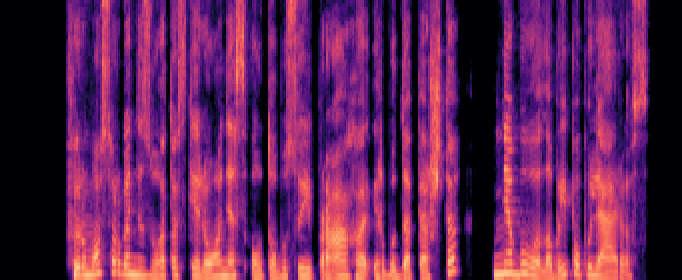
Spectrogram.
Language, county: Lithuanian, Panevėžys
